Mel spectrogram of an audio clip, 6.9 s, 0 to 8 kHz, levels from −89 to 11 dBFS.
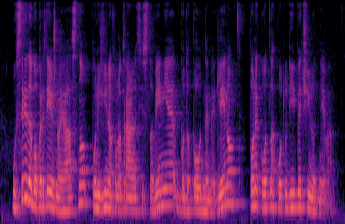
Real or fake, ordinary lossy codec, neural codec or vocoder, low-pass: real; none; none; none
